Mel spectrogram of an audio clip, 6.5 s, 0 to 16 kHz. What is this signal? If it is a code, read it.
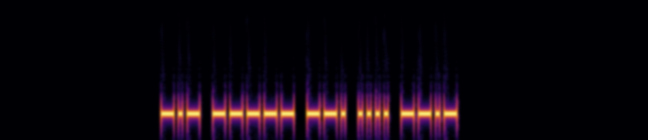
Morse code, heard as a keyed tone, about 28 wpm, 700 Hz. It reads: K0GHQ
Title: USA Call Signs - 5 Characters - 28wpm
